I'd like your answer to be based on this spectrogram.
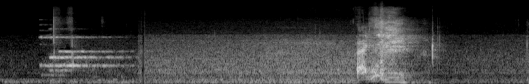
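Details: Man on livestream, possibly allergic, gives a single sharp, explosive sneeze over steady room noise, with a brief tone just before; sneezing.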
